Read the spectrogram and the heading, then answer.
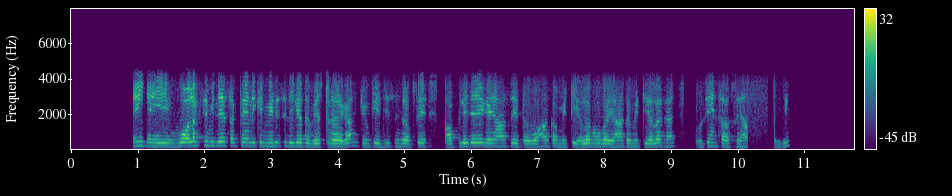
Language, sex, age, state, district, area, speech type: Hindi, male, 18-30, Bihar, Vaishali, urban, conversation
